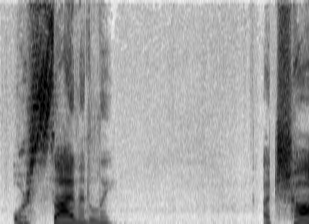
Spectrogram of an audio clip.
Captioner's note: rustling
